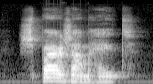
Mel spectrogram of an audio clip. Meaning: frugality
- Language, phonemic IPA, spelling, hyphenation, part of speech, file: Dutch, /ˈspaːr.zaːmˌɦɛi̯t/, spaarzaamheid, spaar‧zaam‧heid, noun, Nl-spaarzaamheid.ogg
